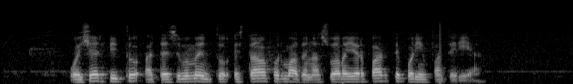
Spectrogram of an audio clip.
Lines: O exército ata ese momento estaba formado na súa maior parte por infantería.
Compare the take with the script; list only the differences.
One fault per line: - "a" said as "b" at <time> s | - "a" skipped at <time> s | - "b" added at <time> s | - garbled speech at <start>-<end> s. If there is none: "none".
none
